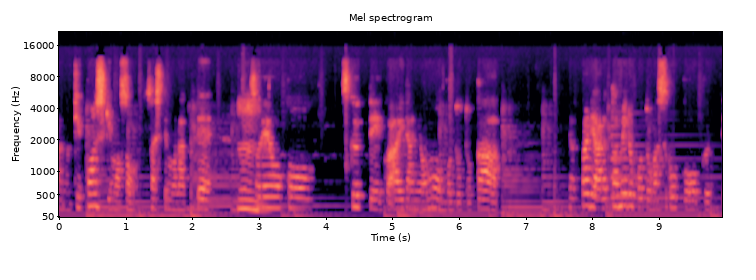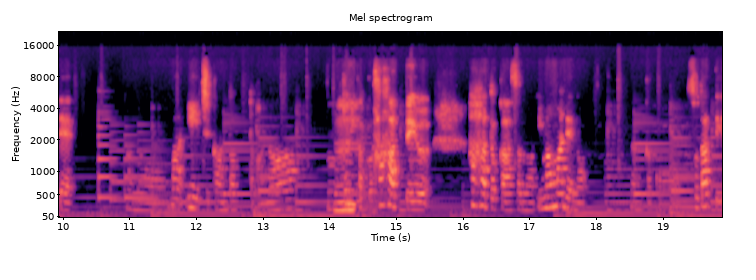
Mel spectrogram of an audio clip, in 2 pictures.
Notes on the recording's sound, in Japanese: 3人でリモート収録でお届けします。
